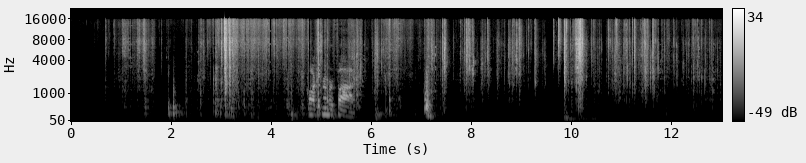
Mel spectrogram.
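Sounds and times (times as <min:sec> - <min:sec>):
foil wrapper crinkling and tearing: 0:02.8 - 0:06.7, 0:07.3 - 0:13.0.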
